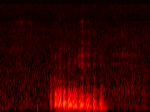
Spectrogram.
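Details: French bulldog making a weird noise: a single short, low grunting rumble lasting about half a second, with a slightly throaty, purring texture, in an otherwise quiet room.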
